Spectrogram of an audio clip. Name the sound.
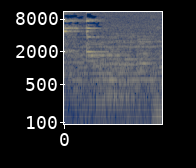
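glasses clinking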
